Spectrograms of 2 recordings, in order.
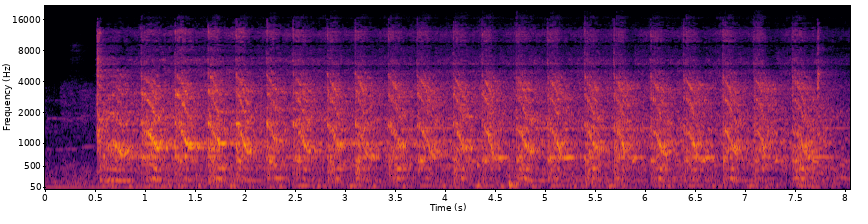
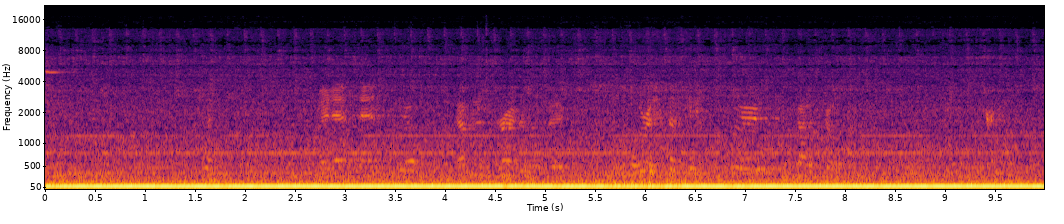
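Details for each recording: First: Scout-based Norra 1000 race truck (Race Terra), first start attempt after head and valve job: starter cranks steadily, about three beats a second, without catching; hard cranking, sounds like it's fighting itself, timing suspected, maybe needs more voltage. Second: Race Terra (Scout) build engine first fired after head and valve job, not yet wired, timing being set at 10 degrees initial: smooth even low rumble at steady idle, no knocks or stumbles; idling healthily.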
